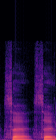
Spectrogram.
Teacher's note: स है यह वर्ण संघर्षी है जैसे बोलने में भी तो संघर्ष हो रहा है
